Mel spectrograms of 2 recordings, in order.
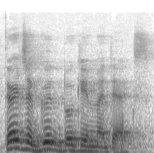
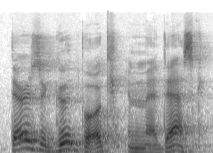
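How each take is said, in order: First: Book and in are linked without a break. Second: A short break separates book from in. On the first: The speaker calls it wrong. "但是你不要读成" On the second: The speaker calls it right. "这样就比较好听"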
